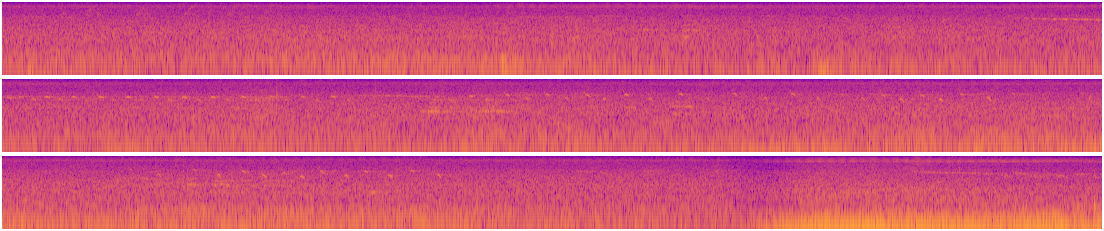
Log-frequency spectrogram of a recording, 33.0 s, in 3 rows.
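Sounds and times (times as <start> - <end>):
small birds calling: 10.2 - 29.4
low outdoor rumble: 19.0 - 33.0.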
